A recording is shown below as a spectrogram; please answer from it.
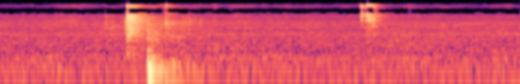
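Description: A plastic water bottle set down on a desk with a thump about a second in, then a lighter click about three seconds in.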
